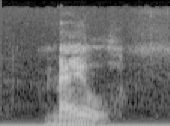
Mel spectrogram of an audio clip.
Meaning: 1. English or American mile, a unit of length equivalent to about 1.6 km 2. mijl, Dutch mile or league, a unit of length notionally equivalent to an hour's walk, usually reckoned as about 5–6 km
- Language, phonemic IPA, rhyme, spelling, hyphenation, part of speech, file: Dutch, /mɛi̯l/, -ɛi̯l, mijl, mijl, noun, Nl-mijl.ogg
